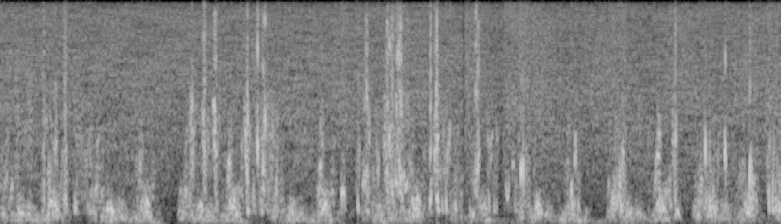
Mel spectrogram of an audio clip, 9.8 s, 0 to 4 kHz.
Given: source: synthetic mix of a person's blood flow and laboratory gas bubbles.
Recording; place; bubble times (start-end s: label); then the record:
Doppler ultrasound of blood flow; precordium
0.50-0.73 s: bubbles
0.79-0.88 s: bubbles
0.91-1.16 s: bubbles
2.29-2.49 s: bubbles
2.52-2.62 s: bubbles
2.65-2.75 s: bubbles
3.02-3.50 s: bubbles
4.24-4.35 s: bubbles
4.44-4.75 s: bubbles
4.79-5.12 s: bubbles
5.35-5.63 s: bubbles
5.66-5.74 s: bubbles
5.89-6.00 s: bubbles
6.08-6.24 s: bubbles
6.29-6.62 s: bubbles
7.11-7.27 s: bubbles
7.64-7.84 s: bubbles
8.39-8.51 s: bubbles
8.71-9.01 s: bubbles
9.04-9.11 s: bubbles
9.34-9.48 s: bubbles
9.57-9.78 s: bubbles
From the record:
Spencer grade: 3 (all of the cardiac periods contain showers or single bubble signals, but not dominating or overriding the cardiac motion signals); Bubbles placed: only in the low amplitude regions of the cardiac cycle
